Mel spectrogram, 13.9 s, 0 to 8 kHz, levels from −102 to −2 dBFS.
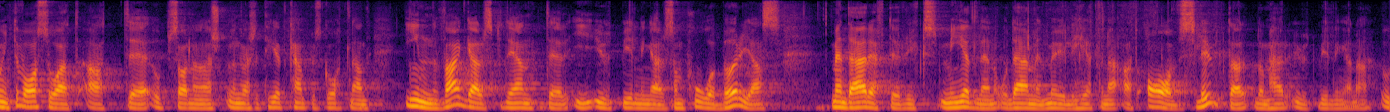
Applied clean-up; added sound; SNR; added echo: none; none; none; none.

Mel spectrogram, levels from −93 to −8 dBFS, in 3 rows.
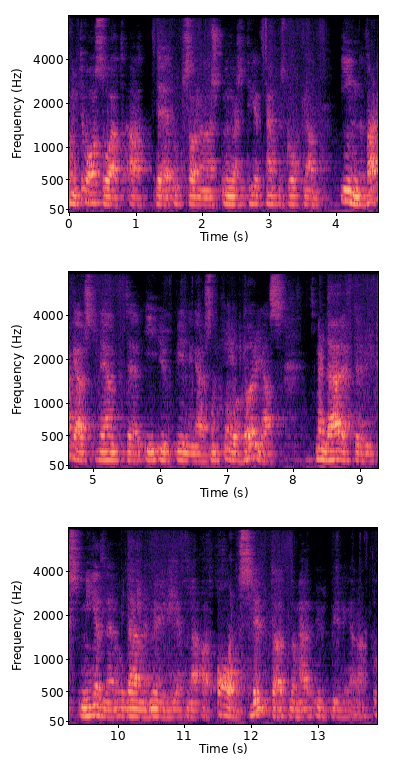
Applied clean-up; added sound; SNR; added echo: neural separator model SepFormer DNS4.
